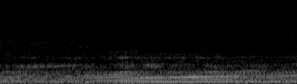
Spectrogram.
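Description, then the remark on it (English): A Viper sports car's engine hums steadily, its tone rising slightly as it accelerates past at moderate volume, with a child in the car; no voices. “This Viper could be really loud.”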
